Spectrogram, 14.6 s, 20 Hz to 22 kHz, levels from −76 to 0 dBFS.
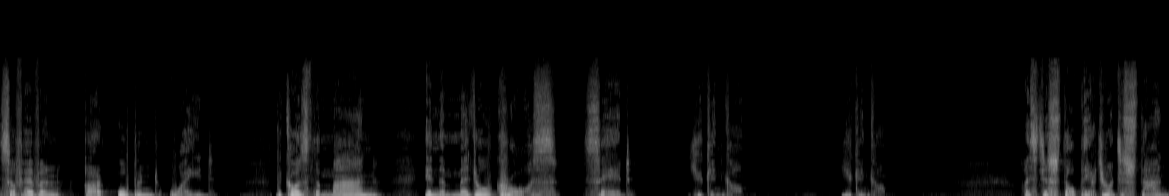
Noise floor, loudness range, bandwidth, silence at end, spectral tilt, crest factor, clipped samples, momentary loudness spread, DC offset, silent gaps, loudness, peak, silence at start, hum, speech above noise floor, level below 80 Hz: -77 dBFS; 16 LU; 15.5 kHz; 0 s; -5 dB/octave; 22 dB; under 0.1%; 17 LU; under 0.1%; none; -36 LUFS; -16 dBFS; 0 s; none; 41 dB; -66 dBFS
